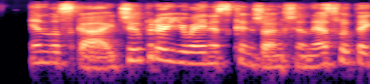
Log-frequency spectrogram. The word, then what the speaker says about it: Uranus: And so it's going to enlarge all things that Uranus, and I pronounce it Uranus, and it's like the unpredictable planet. Who knows how I'm going to pronounce it next?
